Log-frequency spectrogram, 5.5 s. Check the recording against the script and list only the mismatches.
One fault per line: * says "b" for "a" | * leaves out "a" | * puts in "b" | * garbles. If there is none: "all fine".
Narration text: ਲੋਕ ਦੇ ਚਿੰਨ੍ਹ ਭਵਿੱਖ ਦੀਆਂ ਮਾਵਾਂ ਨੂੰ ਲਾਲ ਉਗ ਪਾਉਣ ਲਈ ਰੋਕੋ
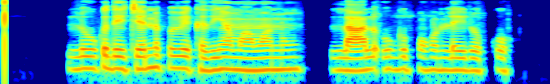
all fine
